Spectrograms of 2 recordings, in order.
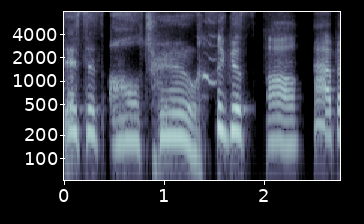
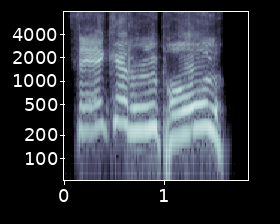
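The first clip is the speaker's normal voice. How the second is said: very loud, aggressive, high-pitched belted voice; 7 semitones higher, 8 dB louder than usual. Talking about the Drag Race finale, thanking RuPaul in an aggressive Lawrence Chaney voice. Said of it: "that voice is like so aggressive".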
